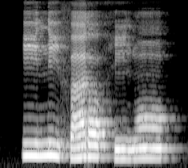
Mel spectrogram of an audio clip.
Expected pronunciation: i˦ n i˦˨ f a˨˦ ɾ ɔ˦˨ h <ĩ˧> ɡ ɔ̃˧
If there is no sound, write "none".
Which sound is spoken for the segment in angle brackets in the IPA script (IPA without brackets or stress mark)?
ĩ˨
